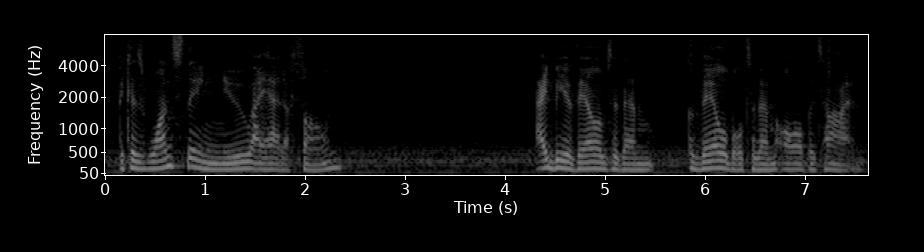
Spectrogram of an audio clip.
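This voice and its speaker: A man playing a solitary, introspective apocalypse survivor in a found-footage monologue, talking in a halting, self-questioning, confessional way. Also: mid-range voice, darkish tone, a little hiss or hum, lightly acted. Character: solitary, world-weary, introspective male survivor of a quiet apocalypse.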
